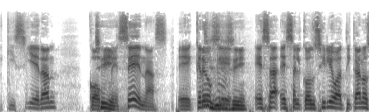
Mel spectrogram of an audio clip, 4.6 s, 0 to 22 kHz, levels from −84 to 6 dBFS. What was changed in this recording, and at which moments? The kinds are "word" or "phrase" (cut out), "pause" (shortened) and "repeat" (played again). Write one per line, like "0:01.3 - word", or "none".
0:02.2 - pause
0:03.2 - word
0:03.7 - word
